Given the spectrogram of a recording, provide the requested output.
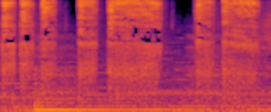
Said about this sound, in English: It's just a silicone spray.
